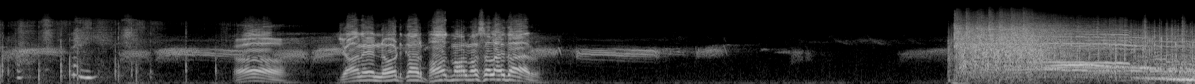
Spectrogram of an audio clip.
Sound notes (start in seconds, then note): 9.4 gunfire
